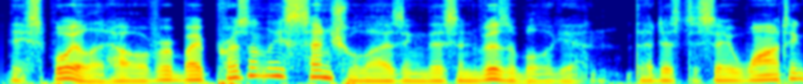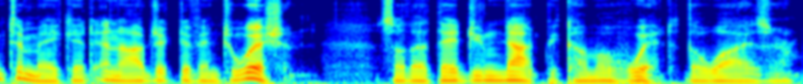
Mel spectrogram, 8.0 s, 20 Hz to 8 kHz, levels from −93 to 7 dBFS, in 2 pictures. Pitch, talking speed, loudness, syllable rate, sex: 110 Hz, 240 wpm, -22 LUFS, 6.7 syllables/s, male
